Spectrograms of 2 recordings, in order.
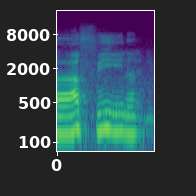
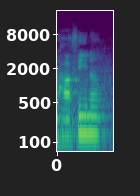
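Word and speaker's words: حافّين: Wa taral malaikata haffina, gitu ya. Jangan hafina, haffina min haul arsh.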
